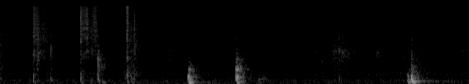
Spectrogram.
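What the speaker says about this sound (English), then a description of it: "I'll draw an oracle card to finish this up as a final message" Oracle cards being shuffled by hand, a faint series of quick papery riffles and soft taps spaced irregularly over several seconds, close and quiet with no talk.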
